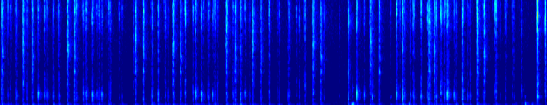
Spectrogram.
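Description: Both hands type steadily with their fingertips on the plastic chiclet keys of a black laptop keyboard. A fast, dense stream of short, dry taps with a soft, muffled thump carries on throughout. A slightly louder flurry of keystrokes comes near the end.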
